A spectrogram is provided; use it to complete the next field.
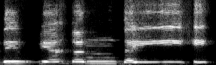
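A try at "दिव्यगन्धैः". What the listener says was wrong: Uttamam Bhagini, Divya Gandhaihi, the Mahaprana, Gandhaihi there. Other Mahapranas were okay.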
